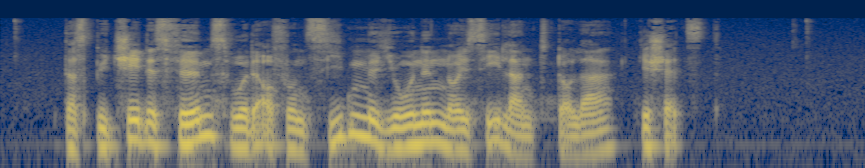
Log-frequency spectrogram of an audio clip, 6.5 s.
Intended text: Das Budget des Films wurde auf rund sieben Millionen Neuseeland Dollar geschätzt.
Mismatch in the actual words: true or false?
false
